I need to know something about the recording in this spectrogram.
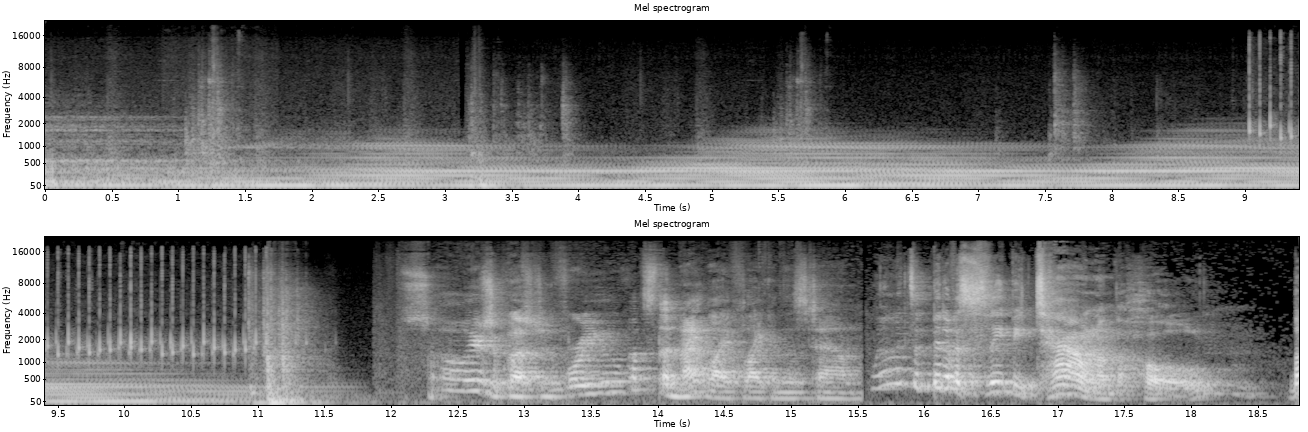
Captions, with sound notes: (haunting music) (rapid clucking) - So, here's a question for you. What's the nightlife like in this town? - Well, it's a bit of a sleepy town on the whole.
